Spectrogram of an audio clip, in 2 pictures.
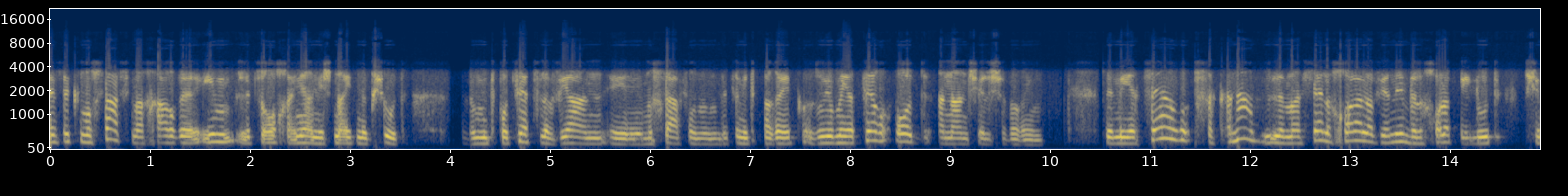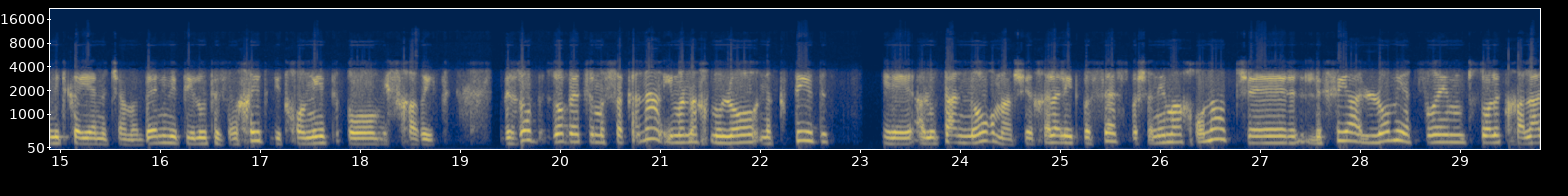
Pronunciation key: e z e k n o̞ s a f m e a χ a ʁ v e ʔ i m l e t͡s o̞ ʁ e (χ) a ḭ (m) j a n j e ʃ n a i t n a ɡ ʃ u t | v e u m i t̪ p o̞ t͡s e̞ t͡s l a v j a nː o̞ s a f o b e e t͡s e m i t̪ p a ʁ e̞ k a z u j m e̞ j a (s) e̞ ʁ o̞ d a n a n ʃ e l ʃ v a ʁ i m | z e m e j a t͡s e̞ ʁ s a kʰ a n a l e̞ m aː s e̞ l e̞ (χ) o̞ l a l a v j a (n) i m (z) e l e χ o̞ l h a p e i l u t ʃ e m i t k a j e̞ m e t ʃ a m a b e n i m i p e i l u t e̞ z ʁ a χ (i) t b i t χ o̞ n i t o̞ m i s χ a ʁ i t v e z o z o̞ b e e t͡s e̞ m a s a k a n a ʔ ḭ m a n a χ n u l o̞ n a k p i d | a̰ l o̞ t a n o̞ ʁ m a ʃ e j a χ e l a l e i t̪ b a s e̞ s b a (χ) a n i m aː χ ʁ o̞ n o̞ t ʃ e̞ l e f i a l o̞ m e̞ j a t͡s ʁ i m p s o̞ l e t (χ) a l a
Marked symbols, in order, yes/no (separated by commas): yes, no, no, yes, yes, no, yes, no, yes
